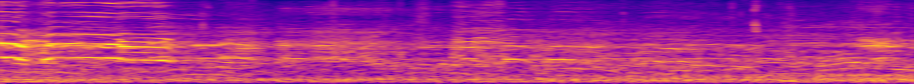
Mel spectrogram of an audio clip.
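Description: A rooster crows once at a chicken market in Lipa, Batangas. The bright, clear call comes first, then fades into a murmur of market background and faint clucking.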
